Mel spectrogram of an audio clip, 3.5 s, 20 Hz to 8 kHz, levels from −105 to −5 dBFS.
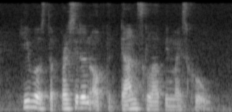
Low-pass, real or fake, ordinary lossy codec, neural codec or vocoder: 7.2 kHz; real; none; none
